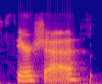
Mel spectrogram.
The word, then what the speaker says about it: Saoirse: So my name is Saoirse Clare McGovern. – Saoirse. – And, yes. Saoirse.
